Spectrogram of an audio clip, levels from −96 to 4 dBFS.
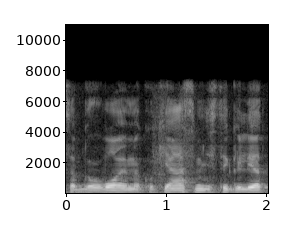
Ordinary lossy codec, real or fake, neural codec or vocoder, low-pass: MP3, 96 kbps; real; none; 7.2 kHz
